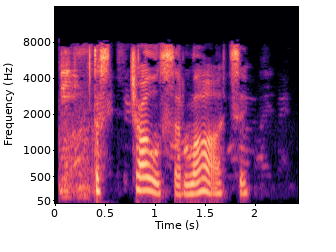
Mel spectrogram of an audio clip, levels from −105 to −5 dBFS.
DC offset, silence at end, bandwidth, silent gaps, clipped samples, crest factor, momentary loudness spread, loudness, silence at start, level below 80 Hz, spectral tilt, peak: under 0.1%; 0.5 s; 8.4 kHz; none; under 0.1%; 18 dB; 7 LU; -18 LUFS; 0.05 s; -58 dBFS; -2 dB/octave; -2 dBFS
